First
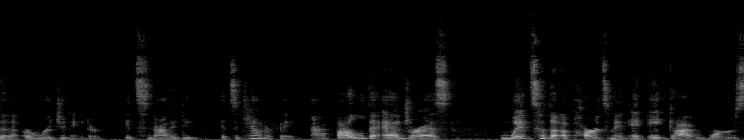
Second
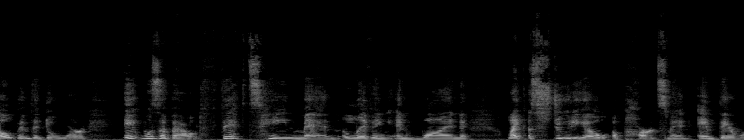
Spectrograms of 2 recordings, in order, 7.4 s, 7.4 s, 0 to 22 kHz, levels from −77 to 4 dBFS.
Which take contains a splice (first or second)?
first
